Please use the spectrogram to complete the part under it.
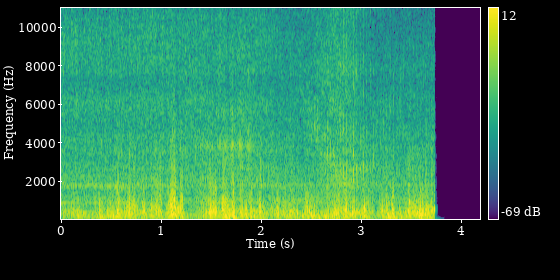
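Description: A motorcycle rides along with a steady engine rumble mixed with wind buffeting, fairly loud, before cutting off abruptly.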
